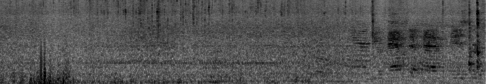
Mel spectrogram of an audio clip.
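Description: Wind buffeting a handheld camera's microphone, loudest in the first second, then a steady low rumble; faint, indistinct voices come in from about four and a half seconds.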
